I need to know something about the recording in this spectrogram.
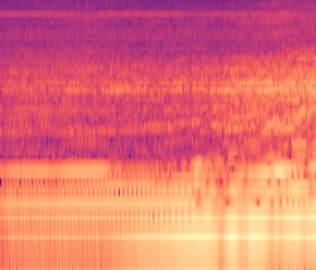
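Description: Solo cello holding one long low bowed note that swells steadily louder, with a brief dip about three seconds in.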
